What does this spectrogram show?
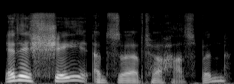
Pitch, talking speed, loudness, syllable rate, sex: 125 Hz, 155 wpm, -19 LUFS, 4.2 syllables/s, male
